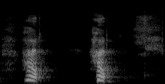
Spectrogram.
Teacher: It's the mantra Har, H-A-R. And on that R, the tip of the tongue hits the roof of the mouth to make almost like an L or a D sound. Har, Har. And we're using that mantra with the navel with this next exercise.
